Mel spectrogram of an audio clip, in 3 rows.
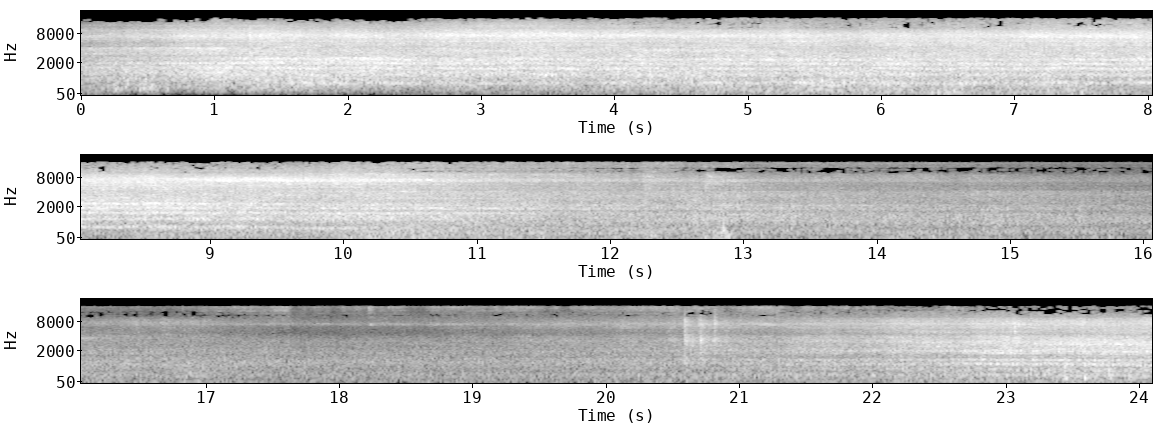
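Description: South Western Railway Class 450 Desiro electric multiple unit running along the track: the rumble of wheels on rail with a steady whine, loud for the first ten seconds or so and then fading. Near the end a second electric train on another track grows louder as it passes.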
